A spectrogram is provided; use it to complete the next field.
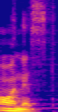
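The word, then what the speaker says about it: honest: ऑनेस्ट, तो यहाँ पे आप देखेंगे एच साइलेंट होता है तो इसको पढ़ते क्या है? ऑनेस्ट।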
